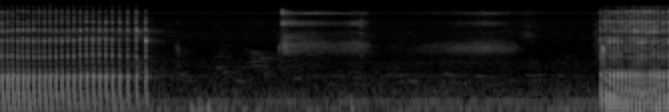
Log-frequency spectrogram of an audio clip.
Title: Sleeping frenchie, snoring frenchie.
